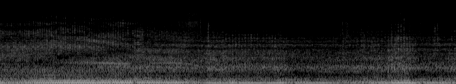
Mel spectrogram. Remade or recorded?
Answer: remade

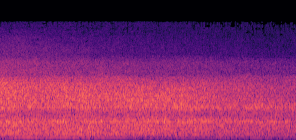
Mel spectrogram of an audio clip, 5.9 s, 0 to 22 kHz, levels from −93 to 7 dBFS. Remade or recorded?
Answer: recorded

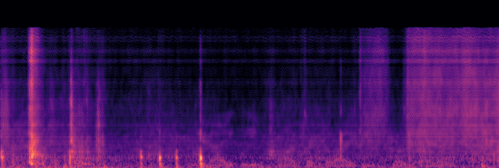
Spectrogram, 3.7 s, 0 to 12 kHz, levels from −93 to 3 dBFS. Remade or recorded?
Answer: remade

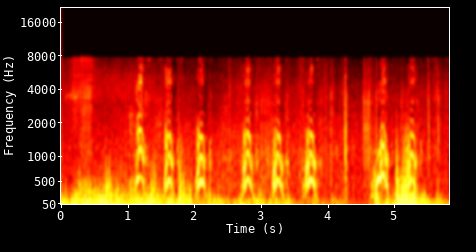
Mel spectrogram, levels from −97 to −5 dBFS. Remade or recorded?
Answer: recorded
